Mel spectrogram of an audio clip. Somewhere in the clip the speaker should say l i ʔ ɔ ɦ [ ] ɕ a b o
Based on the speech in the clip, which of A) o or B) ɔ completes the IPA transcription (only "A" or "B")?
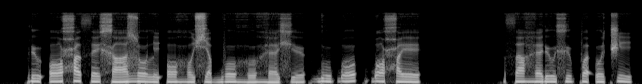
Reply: B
